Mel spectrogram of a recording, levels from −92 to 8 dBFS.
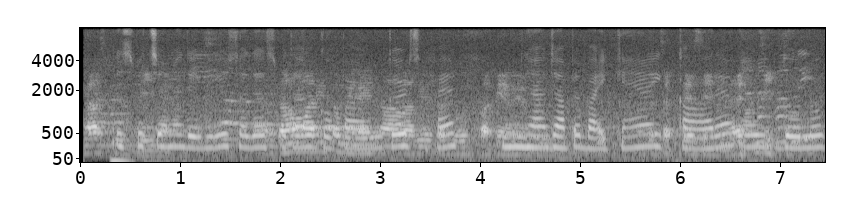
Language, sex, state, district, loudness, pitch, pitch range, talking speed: Hindi, female, Delhi, New Delhi, -16 LUFS, 225 Hz, 220-235 Hz, 120 wpm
